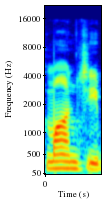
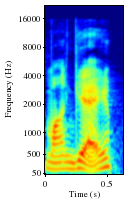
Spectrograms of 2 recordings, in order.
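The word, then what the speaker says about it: Mongee: eat it all Mon Mon Mon gay its mangy but it's pronounced Mon gay banana derives from a frigid growing environment typically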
